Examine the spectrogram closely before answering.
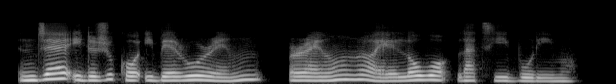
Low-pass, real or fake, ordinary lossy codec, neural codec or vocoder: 7.2 kHz; fake; AAC, 48 kbps; codec, 16 kHz, 0.2 kbps, FocalCodec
